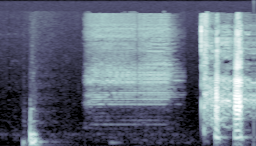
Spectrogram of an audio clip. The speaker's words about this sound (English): That was my dryer, ladies and gentlemen. Nice. Perfect, well, right on the buzzer.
